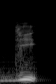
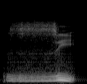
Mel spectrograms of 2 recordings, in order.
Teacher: Zi, zai kasrah, satu harokat. Perhatikan sifat dan makhraj huruf zai, bukan ji, namun zi. Ada z, ada gesekan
